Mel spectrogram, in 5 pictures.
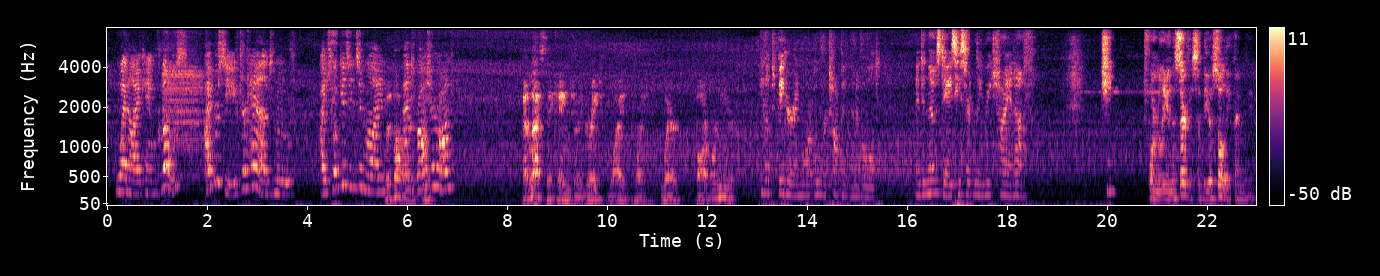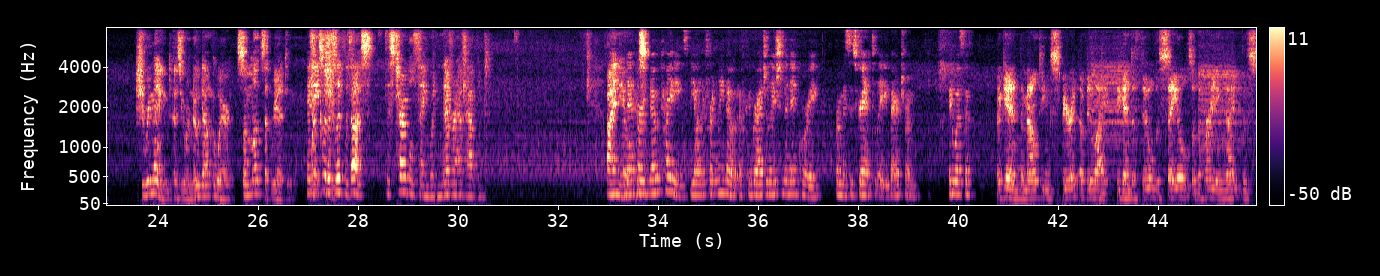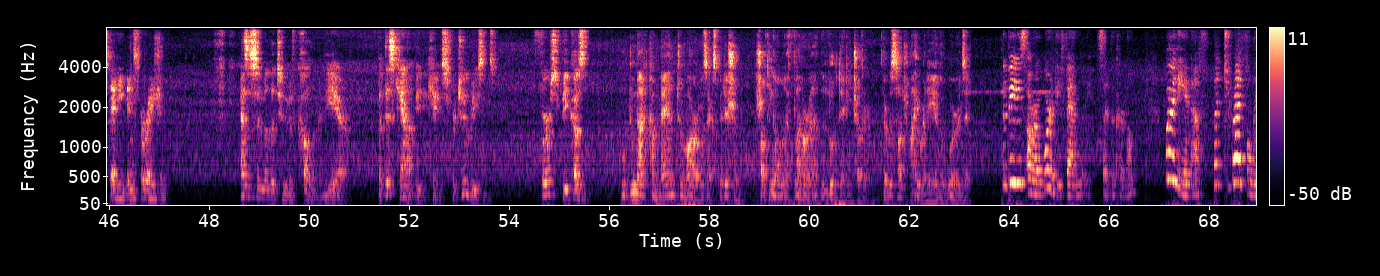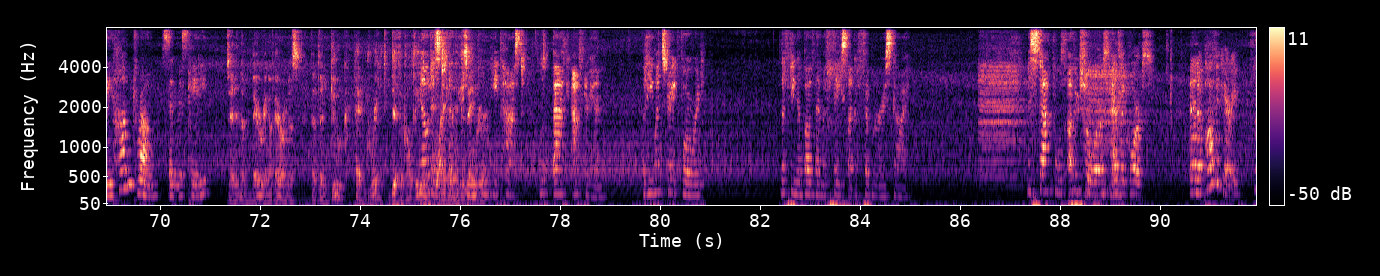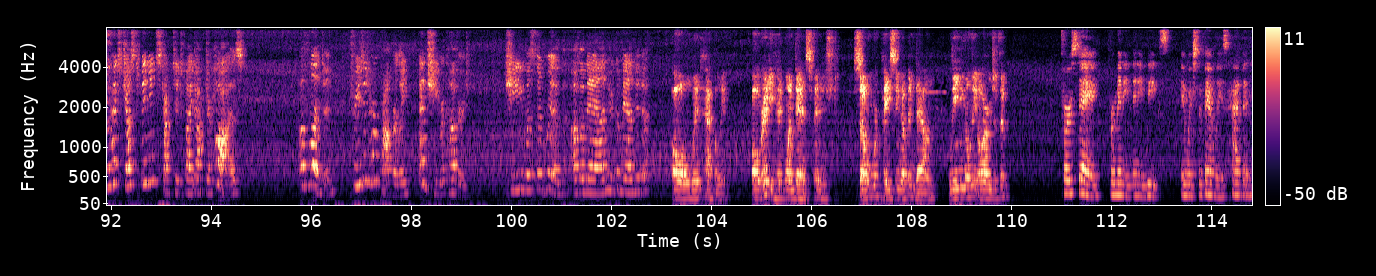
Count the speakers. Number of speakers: ten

